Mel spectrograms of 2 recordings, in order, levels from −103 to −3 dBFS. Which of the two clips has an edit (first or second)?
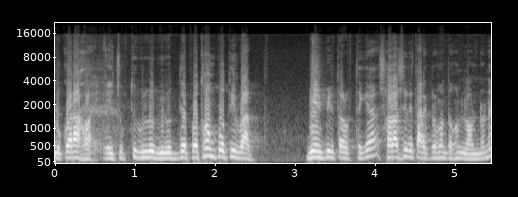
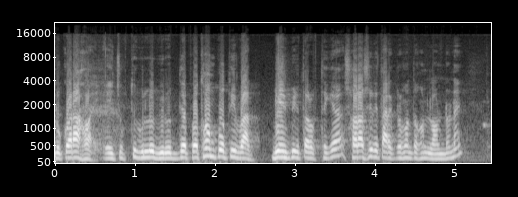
second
